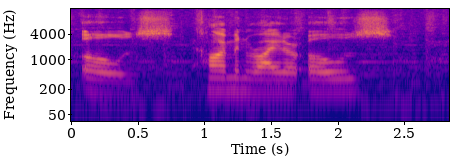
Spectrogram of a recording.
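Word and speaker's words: OOO: It's pronounced like O's.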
